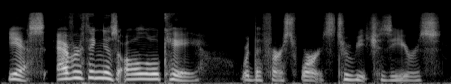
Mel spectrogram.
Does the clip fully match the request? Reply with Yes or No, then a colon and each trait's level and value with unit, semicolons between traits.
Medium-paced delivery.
Yes: average, 175 wpm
